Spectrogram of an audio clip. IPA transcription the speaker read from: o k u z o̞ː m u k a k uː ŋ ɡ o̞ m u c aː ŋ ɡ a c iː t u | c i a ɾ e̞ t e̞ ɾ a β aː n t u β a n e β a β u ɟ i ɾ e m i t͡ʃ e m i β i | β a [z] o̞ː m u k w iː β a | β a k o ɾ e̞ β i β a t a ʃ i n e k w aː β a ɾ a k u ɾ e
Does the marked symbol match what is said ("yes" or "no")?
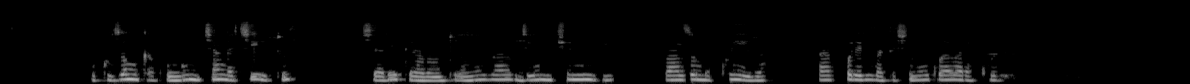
yes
